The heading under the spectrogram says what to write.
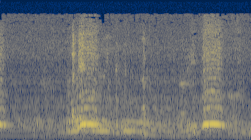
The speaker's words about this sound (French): Alors le hibou, c'est quelque chose, c'est un chant qui il fait cou. Ça c'est la femelle.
